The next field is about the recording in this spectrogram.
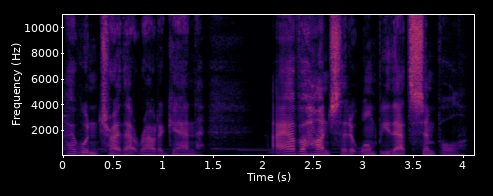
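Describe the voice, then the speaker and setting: A man's voice: fairly low pitch, very animated, moderate pace, over music. A man playing an earnest, slightly wry young architect in an anime-style video game, speaking in an articulate, thoughtful, storytelling way. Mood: reflective, hopeful. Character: earnest young male architect reminiscing, expressive, a little wry.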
